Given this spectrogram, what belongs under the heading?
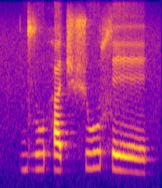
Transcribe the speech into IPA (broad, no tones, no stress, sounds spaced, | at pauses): d͡z u h a t͡ʃ ʃ u ɬ e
